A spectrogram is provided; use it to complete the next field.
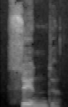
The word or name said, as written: synd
